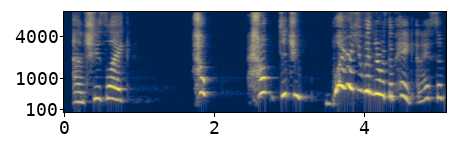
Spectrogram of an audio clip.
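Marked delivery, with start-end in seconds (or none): 1.8-4.7 high, loud, alarmed yell. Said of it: "yelling at me".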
